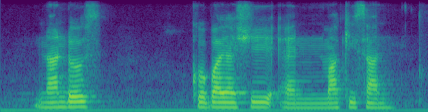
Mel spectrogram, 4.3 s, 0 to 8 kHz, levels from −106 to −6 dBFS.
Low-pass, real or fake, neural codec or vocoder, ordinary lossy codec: 7.2 kHz; real; none; Opus, 16 kbps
